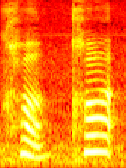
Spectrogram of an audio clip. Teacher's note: हमारे हलक में जो है हल्की सी रगड़ महसूस होगी, वहाँ से खौ अदा होगा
